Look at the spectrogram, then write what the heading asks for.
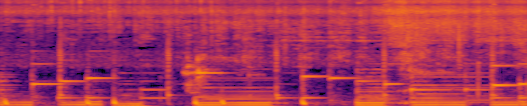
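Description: Rice, moong dal, grated coconut and carrot sizzling as they fry in oil and ghee in a pressure cooker, with a spatula stirring the mix from a little after halfway, when the sizzle gets louder. Background music with a melody of held notes over a steady bass runs along with it.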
